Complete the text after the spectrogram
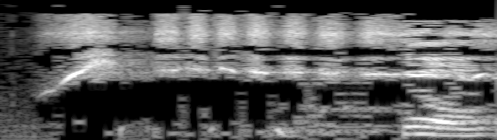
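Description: A cricket's mating call: a high, rapid pulsing trill over a steady whistle-like tone that rises in at the start and holds for a couple of seconds, with voices murmuring underneath.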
